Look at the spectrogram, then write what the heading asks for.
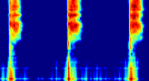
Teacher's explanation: So when I make that sound, I just put my lips together and a puff of air comes out. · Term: whisper sound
